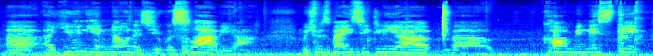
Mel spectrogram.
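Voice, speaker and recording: A woman from Belgrade with a Serbian accent, giving a guided tour commentary with lively storytelling and frequent hesitant filler sounds, recorded inside a moving tour vehicle. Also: medium pitch, unhurried. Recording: road noise from a moving vehicle. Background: engine and traffic noise.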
